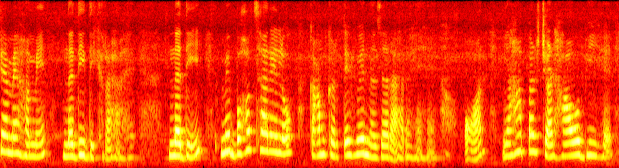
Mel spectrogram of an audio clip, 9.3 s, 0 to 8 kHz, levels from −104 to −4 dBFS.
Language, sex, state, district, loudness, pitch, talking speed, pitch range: Hindi, female, Chhattisgarh, Bilaspur, -19 LUFS, 235 Hz, 170 wpm, 215-285 Hz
